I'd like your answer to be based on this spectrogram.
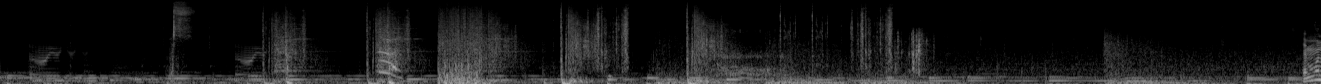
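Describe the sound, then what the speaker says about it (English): Mortar fire in the video game Zortch, heard as a series of loud booming blasts and crackling explosions in quick bursts, with quieter rumbling and game sounds between them. "Someone, like, seriously firing mortars from somewhere, or what?"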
